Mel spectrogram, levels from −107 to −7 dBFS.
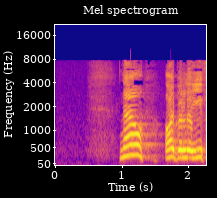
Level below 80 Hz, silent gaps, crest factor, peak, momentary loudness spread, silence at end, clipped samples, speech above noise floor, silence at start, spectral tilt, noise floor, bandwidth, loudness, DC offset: -70 dBFS; none; 14 dB; 0 dBFS; 10 LU; 0 s; under 0.1%; 48 dB; 0.95 s; -4 dB/octave; -59 dBFS; 8 kHz; -12 LUFS; under 0.1%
